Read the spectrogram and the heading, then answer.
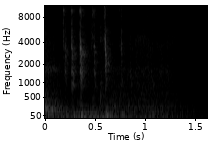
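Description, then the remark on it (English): A brief burst of typing on a computer keyboard: half a dozen quick, crisp key clicks in an uneven rhythm, fairly quiet, then trailing off into near silence. “Typing, with a...”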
